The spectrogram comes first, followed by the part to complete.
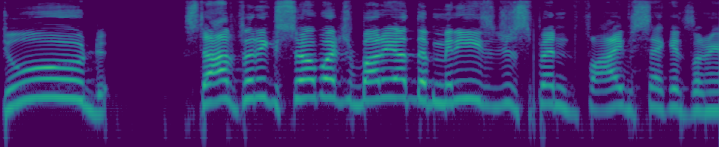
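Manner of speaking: exasperated plea. Retold or imitated. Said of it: "I'm like, Dude".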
